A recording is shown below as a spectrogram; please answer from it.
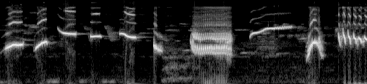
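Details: Asian pied starling in full song, played as a training lure for caged starlings. Rising whistles repeat about twice per second, then a broad harsh screech, an upslurred whistle and a crackling buzz.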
